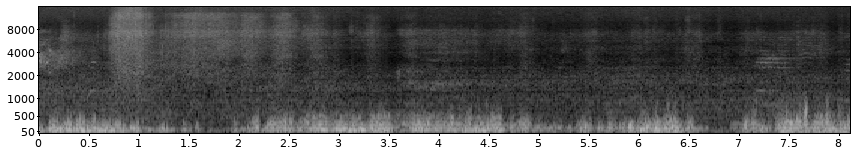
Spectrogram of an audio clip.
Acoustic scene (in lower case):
park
